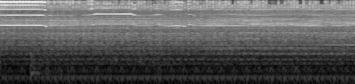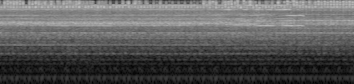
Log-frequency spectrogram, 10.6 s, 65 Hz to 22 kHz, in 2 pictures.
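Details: 2008 Audi S8 5.2L FSI V10 at idle: a high, thin wavering whistle over a steady petrol idle, a vacuum leak from a faulty throttle body gasket.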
